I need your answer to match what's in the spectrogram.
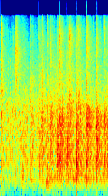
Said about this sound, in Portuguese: Então, vamos começar mais um Gostei de Vocês. Uma salva de palmas pra gente.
